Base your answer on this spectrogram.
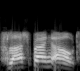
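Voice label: throwing flashbang, jungle female; vo; Counter Strike Model Pack; CS:GO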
